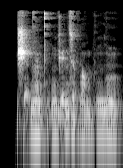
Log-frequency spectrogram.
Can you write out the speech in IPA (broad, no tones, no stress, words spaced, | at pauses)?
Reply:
ʃæ̰dæ̃ kʷʼɑ̰ŋɡḛnzøbɑ mbɯŋɡũ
